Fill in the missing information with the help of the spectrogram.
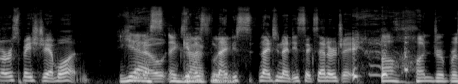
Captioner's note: laughs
